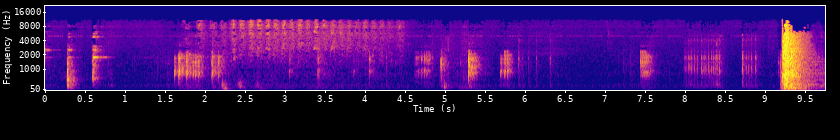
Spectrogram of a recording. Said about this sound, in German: Wumps. Das war die Tür.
